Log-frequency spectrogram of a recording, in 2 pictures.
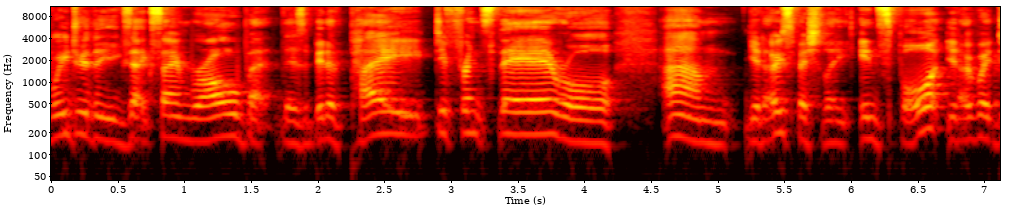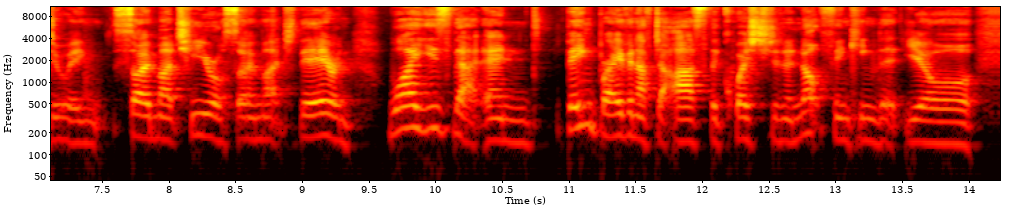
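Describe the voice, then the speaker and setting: With an Australian accent, the speaker talks at a moderate pace with ordinary pitch variation, on a very clean recording with a silent background. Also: woman, fairly low pitch for a woman. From Victoria, Australia (Mornington Peninsula). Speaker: former professional athlete. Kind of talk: interview. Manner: loud.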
